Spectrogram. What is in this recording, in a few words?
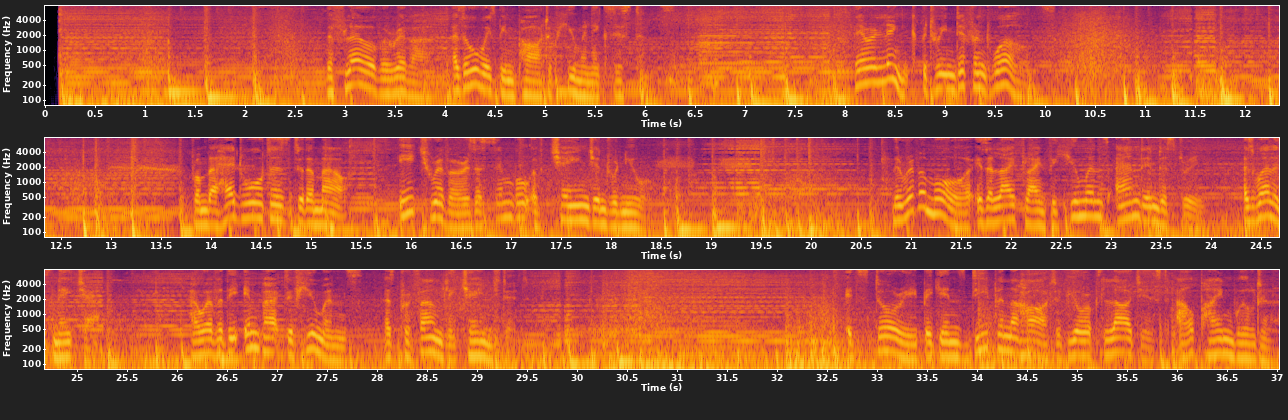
narration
